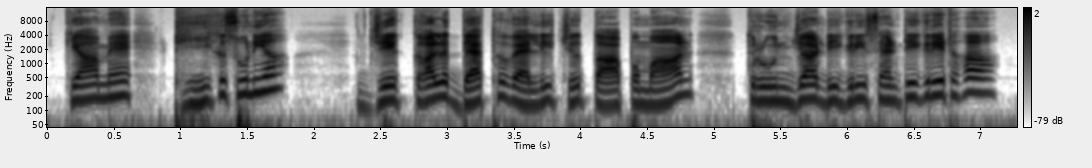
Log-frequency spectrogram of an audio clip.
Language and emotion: Dogri, surprised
